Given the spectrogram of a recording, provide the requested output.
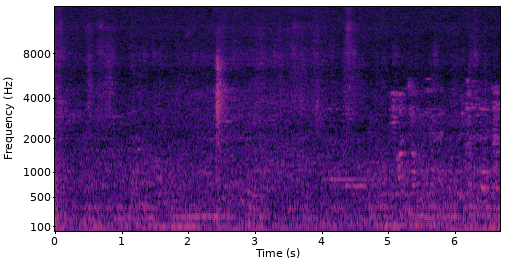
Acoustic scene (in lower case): bus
